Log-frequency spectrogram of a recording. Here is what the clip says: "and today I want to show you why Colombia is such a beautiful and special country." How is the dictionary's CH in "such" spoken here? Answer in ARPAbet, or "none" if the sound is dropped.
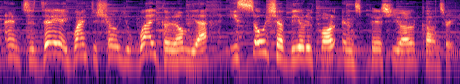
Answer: SH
